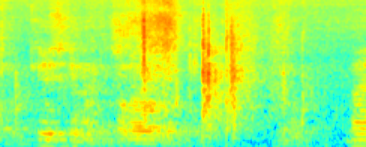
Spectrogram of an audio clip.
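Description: Speech only: a person talking in a small meeting room.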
